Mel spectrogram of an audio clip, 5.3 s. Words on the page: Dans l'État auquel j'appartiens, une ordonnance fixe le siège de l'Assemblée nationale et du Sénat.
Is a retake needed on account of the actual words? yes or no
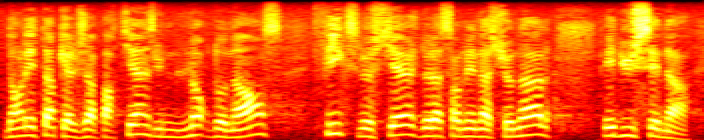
no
